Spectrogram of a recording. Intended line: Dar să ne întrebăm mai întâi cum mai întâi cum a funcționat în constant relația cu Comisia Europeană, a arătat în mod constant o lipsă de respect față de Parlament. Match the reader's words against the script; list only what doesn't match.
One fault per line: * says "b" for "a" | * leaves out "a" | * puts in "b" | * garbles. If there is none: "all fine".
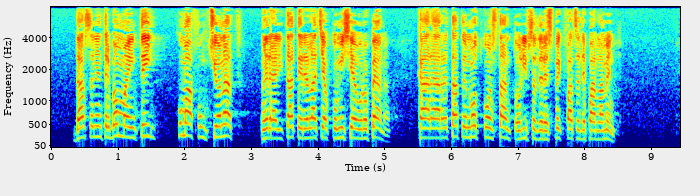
* leaves out "mai întâi cum"
* says "realitate" for "constant"
* puts in "care"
